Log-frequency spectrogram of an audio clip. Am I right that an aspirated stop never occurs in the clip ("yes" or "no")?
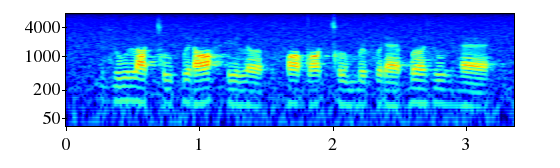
yes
